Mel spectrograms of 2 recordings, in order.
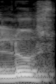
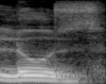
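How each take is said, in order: First: The word ends with a hissing s sound. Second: The word ends with a buzzing z sound. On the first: The speaker calls it wrong. "এটা অনেকে লুজ বলেন" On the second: The speaker calls it right. "কিন্তু এটা হলো আসলে লুজ।"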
